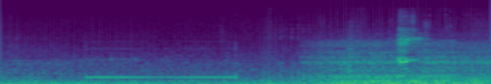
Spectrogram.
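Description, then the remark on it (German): A single steady phone ringback tone sounds for about a second as a call is placed from inside a car, clear and moderately loud over the low rumble of the car interior. “Ich ruf mal an.”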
